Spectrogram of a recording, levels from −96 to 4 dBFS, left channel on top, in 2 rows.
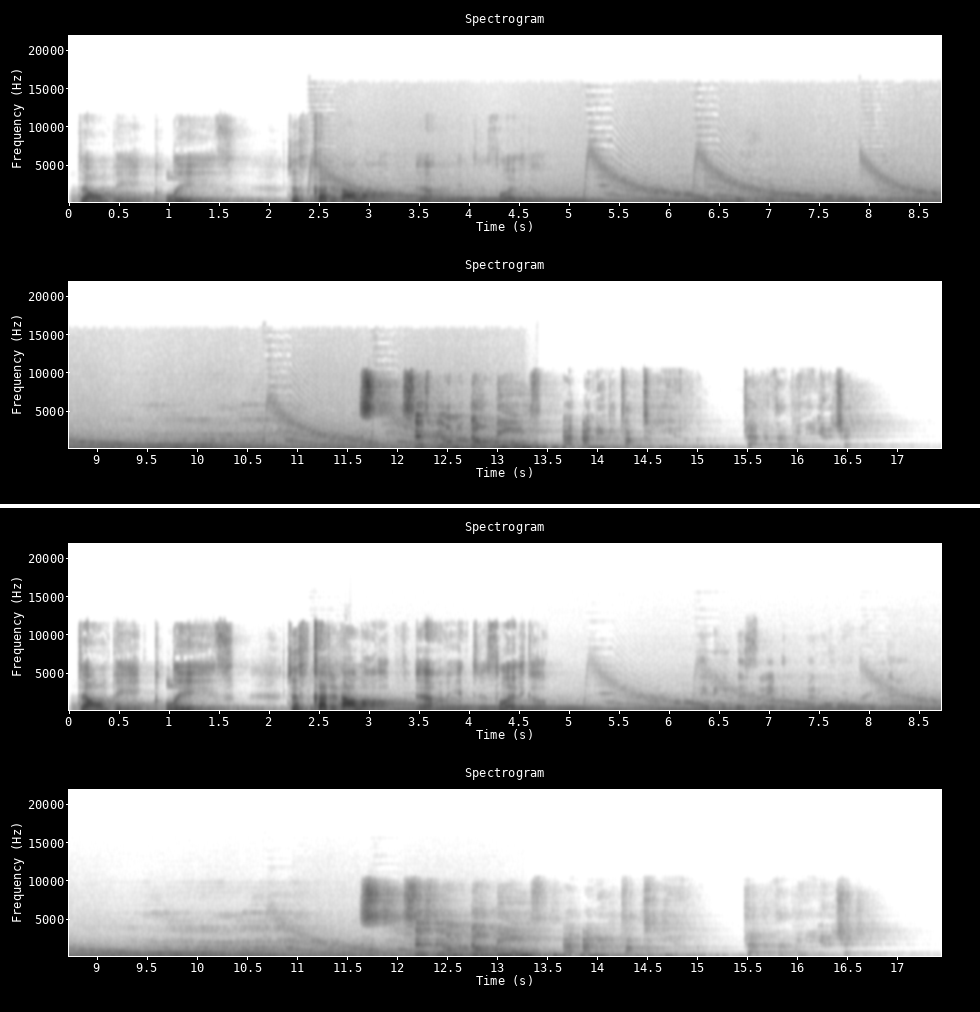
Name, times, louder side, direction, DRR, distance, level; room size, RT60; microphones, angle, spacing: voice 1, 0.1-1.6 2.2-4.8, right 3 dB, 40° right, 14 dB, 0.6 m, -31 dB
sound 1, 2.4-13.4, left 2 dB, 50° left, 0.7 m, -39 dB
Laughter, 5.4-6.0 6.4-6.5 8.0-9.2 10.7-11.7 12.8-14.1, equal, 5° right, 5.4 m, -64 dB
voice 2, 6.3-8.4, right 1 dB, 75° right, 5 dB, 2.2 m, -45 dB
sound 2, 9.0-11.2, equal, 30° left, 4.7 m, -52 dB
voice 3, 10.8-11.1 11.6-14.9 15.5-16.5, left 5 dB, 80° left, 6 dB, 2.0 m, -38 dB
29.0 x 20.0 x 7.1 m, 2.6 s
head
